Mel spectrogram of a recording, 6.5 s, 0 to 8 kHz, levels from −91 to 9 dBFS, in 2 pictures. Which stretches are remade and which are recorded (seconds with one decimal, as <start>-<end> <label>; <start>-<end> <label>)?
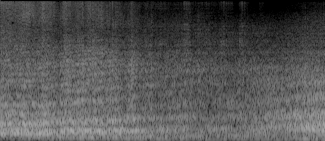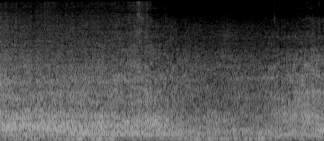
0.0-4.4 recorded; 4.4-5.1 remade; 5.1-5.9 recorded; 5.9-6.5 remade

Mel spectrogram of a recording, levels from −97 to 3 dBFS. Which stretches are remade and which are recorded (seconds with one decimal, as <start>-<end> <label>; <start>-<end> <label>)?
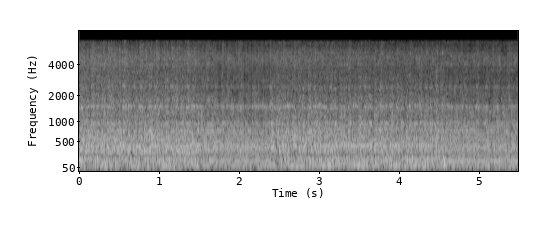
0.0-1.5 recorded; 1.5-2.4 remade; 2.4-4.6 recorded; 4.6-5.5 remade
